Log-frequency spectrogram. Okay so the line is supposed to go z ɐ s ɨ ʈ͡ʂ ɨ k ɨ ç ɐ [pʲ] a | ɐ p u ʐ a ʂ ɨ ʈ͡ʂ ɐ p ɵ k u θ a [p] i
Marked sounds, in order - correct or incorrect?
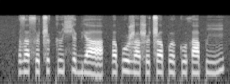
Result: incorrect, correct

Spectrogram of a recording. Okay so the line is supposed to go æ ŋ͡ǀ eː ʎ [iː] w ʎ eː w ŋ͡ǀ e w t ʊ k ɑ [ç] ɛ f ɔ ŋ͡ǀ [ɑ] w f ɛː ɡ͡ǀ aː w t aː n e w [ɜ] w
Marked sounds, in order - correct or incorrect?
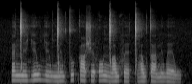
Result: incorrect, incorrect, correct, incorrect

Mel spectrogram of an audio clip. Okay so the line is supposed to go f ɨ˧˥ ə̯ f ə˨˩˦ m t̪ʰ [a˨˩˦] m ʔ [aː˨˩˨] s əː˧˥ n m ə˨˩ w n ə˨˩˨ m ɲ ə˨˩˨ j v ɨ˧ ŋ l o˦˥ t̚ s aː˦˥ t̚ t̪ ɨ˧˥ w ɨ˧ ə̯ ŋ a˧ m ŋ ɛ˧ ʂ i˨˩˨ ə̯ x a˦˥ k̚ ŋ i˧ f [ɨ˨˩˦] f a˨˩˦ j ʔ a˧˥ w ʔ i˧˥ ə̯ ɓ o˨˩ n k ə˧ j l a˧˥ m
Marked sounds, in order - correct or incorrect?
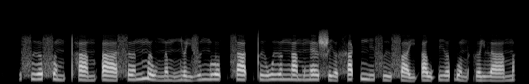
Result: correct, correct, correct

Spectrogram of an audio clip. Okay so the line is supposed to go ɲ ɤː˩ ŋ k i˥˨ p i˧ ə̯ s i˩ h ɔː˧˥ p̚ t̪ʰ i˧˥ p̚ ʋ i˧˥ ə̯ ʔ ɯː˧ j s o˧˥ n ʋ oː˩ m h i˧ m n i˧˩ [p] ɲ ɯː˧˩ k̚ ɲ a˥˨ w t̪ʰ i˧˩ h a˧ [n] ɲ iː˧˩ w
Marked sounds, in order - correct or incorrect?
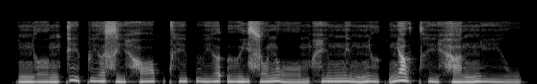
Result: incorrect, correct

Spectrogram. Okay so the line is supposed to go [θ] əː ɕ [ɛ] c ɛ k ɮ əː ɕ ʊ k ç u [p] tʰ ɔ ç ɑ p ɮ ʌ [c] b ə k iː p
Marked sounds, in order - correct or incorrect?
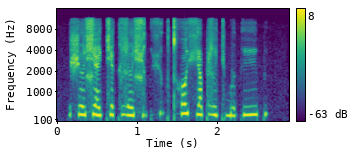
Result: incorrect, incorrect, incorrect, correct

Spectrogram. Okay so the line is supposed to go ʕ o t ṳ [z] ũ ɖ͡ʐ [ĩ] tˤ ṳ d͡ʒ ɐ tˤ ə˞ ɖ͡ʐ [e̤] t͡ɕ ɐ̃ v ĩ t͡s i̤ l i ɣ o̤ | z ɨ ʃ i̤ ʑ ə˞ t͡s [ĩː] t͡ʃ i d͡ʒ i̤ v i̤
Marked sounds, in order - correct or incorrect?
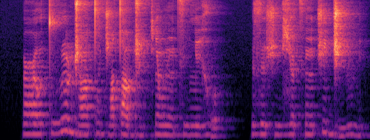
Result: incorrect, correct, incorrect, incorrect

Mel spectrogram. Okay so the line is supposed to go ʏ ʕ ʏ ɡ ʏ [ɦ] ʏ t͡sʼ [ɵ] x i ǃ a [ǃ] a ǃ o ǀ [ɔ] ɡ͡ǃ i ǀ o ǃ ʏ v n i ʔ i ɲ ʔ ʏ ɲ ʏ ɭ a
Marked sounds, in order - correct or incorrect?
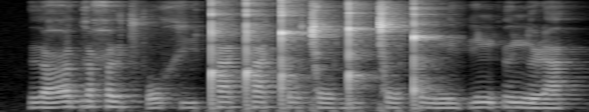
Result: incorrect, incorrect, correct, incorrect

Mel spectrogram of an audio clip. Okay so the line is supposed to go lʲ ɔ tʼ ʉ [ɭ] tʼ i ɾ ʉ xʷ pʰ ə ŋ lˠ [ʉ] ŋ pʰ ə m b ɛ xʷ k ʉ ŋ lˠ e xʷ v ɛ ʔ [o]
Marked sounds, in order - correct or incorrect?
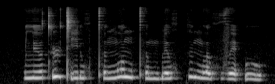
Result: correct, correct, incorrect

